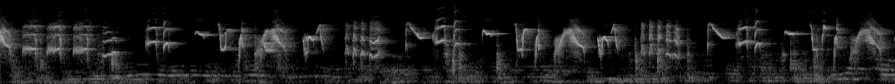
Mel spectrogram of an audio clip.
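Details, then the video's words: Long-tailed shrike (cendet) song used as a lure to make silent or lazy shrikes sing: a busy, varied chatter of sharp rising and falling whistles and harsh notes, high-pitched, with short pauses and a faint low steady hum underneath. "suara panncingan cendet agar bunyi dan gacor"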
